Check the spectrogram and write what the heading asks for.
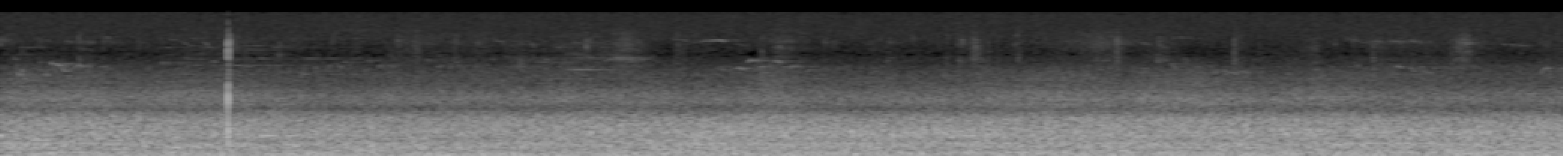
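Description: Steady low rumble of a distant approaching train, with one sharp click about one and a half seconds in.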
